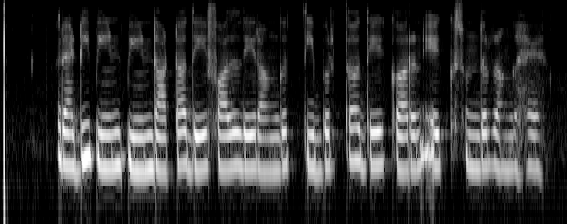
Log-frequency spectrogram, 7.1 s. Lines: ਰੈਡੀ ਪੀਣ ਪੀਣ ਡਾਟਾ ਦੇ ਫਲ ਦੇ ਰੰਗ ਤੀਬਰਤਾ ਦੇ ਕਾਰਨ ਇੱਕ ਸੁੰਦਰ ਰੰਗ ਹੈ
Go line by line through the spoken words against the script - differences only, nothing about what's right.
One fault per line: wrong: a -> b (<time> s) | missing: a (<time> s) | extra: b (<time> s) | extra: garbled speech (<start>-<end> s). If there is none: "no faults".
no faults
